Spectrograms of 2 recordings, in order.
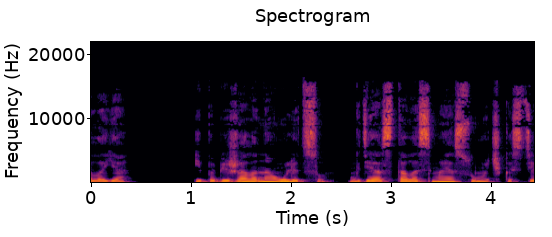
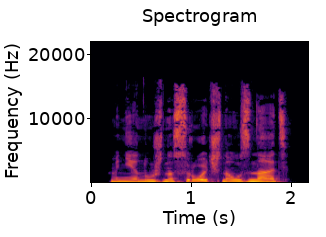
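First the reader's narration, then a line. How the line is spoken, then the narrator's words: Frantic yelling. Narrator (Russian): вопил я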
